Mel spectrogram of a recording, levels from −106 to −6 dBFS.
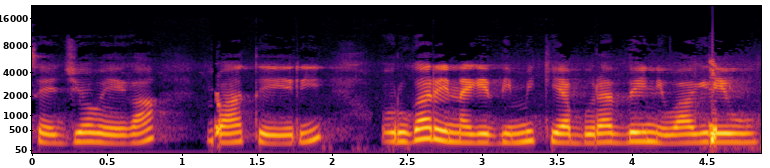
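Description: Damaged data in a compressed stream strikes twice. From 1.19 to 1.26 s, just before "wa tĩri ũrugarĩ na", corrupted bytes make the decoder misread its frames and lose sync while it hunts for the next valid frame header, and the speech gives way to a short glitch. The same breakdown recurs from 4.48 to 4.57 s, where another brief glitch cuts across the speech for under a tenth of a second.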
